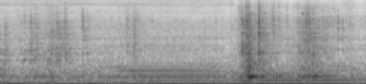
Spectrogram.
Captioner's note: machinery whirring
